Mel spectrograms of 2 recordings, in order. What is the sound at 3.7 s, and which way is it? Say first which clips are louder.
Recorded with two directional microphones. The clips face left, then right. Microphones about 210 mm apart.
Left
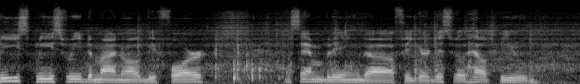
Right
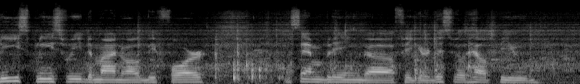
Speech: left 2 dB; 45° left (ahead or behind).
